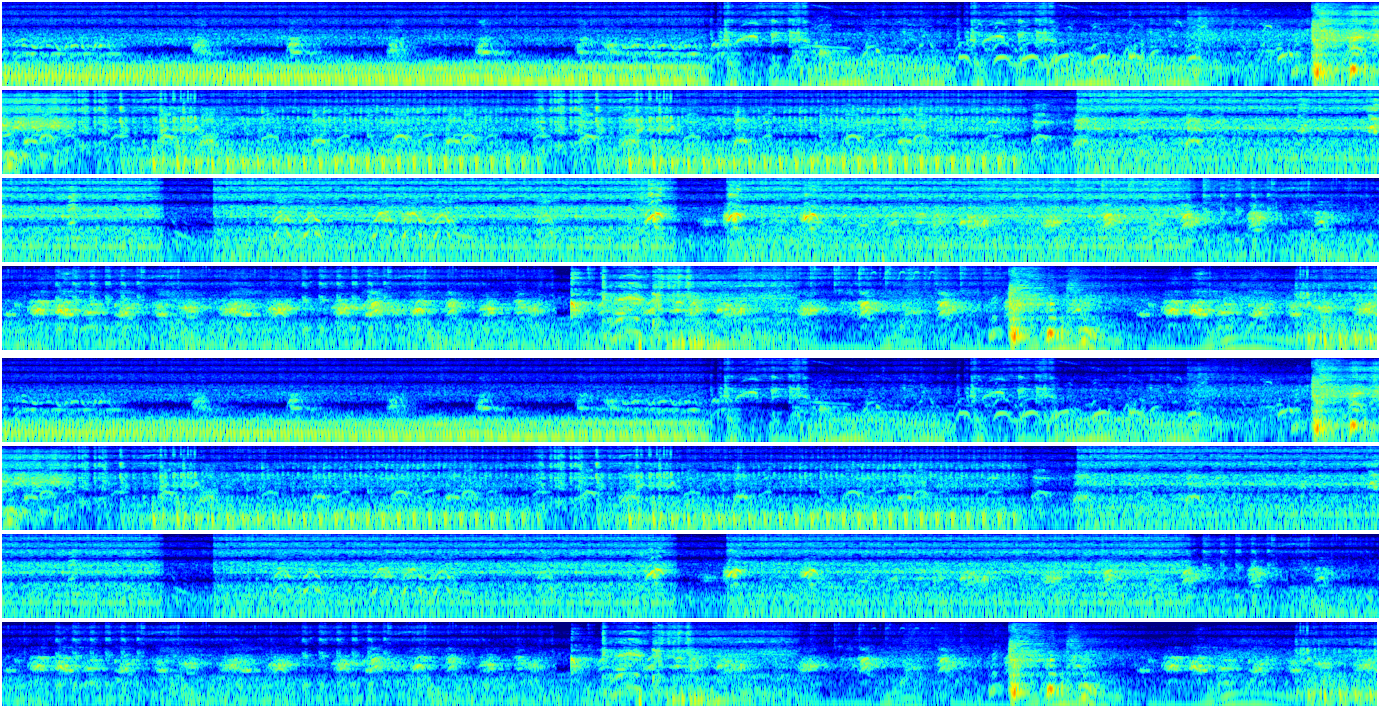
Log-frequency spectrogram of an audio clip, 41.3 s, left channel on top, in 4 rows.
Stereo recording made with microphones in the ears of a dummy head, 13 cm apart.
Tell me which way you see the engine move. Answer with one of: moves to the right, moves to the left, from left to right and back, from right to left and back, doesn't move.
doesn't move.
